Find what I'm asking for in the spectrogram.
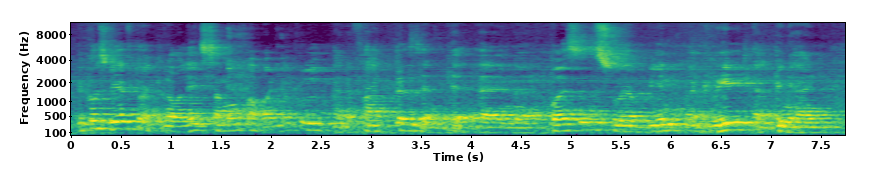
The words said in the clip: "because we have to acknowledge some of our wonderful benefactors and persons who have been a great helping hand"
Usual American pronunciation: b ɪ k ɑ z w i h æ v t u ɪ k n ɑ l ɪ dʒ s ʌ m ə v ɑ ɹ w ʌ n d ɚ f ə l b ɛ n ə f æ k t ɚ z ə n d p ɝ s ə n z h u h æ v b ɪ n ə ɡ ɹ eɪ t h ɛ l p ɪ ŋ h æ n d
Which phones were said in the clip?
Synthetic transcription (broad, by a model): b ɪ k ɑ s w i h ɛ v t u ɪ k n ɑ l ɪ dʒ s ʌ m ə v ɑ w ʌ n d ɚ f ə l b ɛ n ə f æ k t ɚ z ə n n p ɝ s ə n s h u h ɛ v b ɪ n ə ɡ ɹ eɪ t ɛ p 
